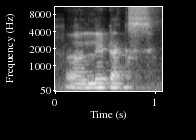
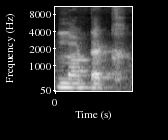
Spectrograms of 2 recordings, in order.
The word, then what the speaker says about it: LaTeX: to use in lch format that is generally pronounced as latex okay but in professional way in technical way lat latex is actually or it should be pronounced as lch okay if I because nowadays you might have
